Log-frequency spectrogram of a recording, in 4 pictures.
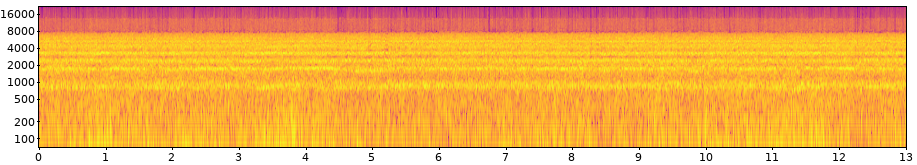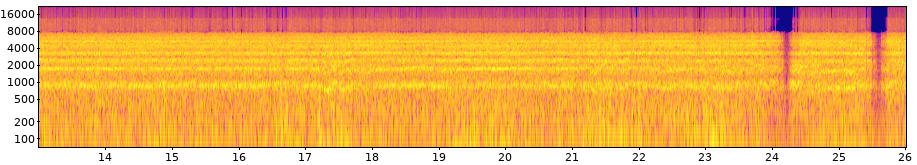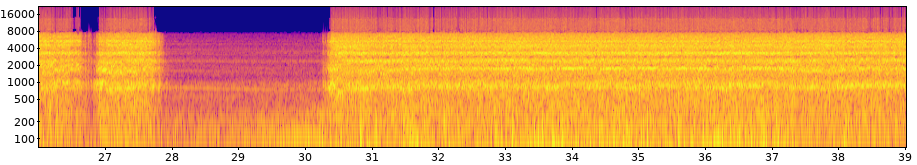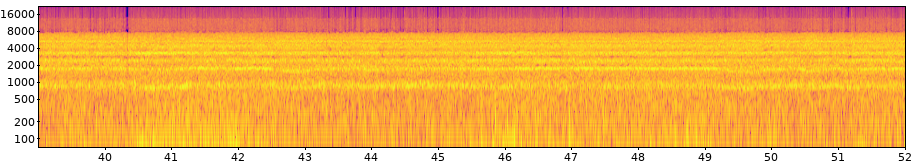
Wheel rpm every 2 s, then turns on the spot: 230, 230, 230, 240, 230, 220, 230, 230, 230, 230, 230, 190, 100, 90, 0, 160, 230, 230, 230, 230, 230, 230, 230, 230, 230, 230.
none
